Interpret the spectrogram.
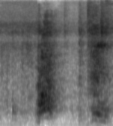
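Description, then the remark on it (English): A police dog gives two sharp, yelping barks about three-quarters of a second apart, fairly loud, with a faint background hum between them, as officers move into a house and the dog struggles to grip with its paws. “Poor dog can't get a grip with his paws.”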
